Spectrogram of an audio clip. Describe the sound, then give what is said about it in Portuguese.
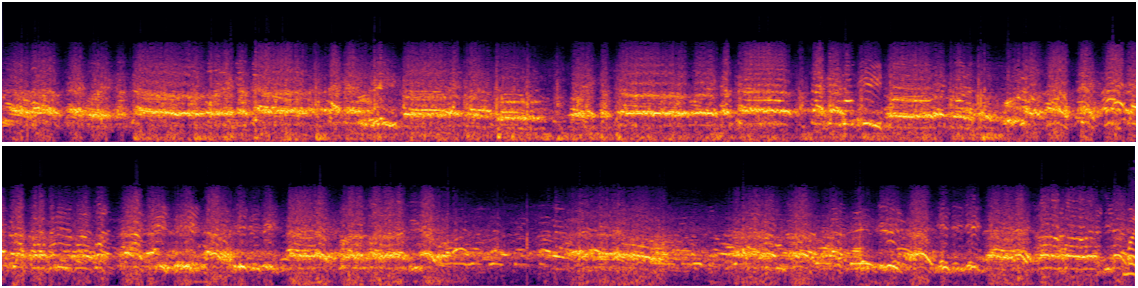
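A large crowd of Colo-Colo football supporters, the Garra Blanca, its main supporters' group, sings a club chant in unison, loud and continuous, with rhythmic swells of massed voices for the whole stretch. “Ele, ele, mostra quando a garra blanca, que é a torcida, a principal torcida do Colo-Colo chega todo mundo para e escuta e, e se junta na, nessa festa.”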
